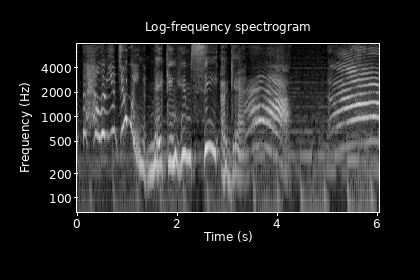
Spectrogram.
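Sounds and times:
speech: 0.7 - 4.4
man screaming in pain: 3.4 - 4.3, 5.0 - 6.0.

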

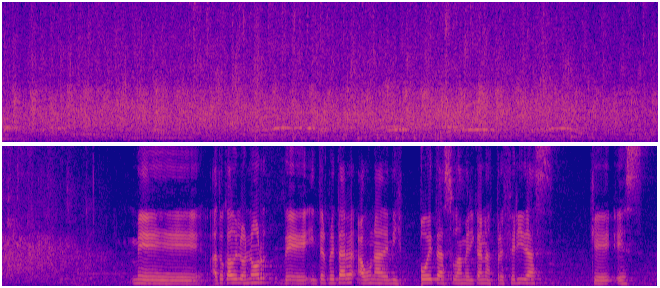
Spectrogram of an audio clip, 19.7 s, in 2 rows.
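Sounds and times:
audience applause: 0.0 - 11.2
speech: 11.8 - 12.3, 13.0 - 18.1, 18.7 - 19.5.

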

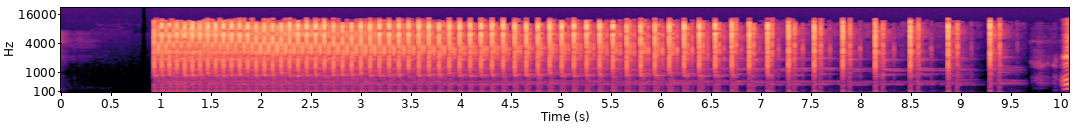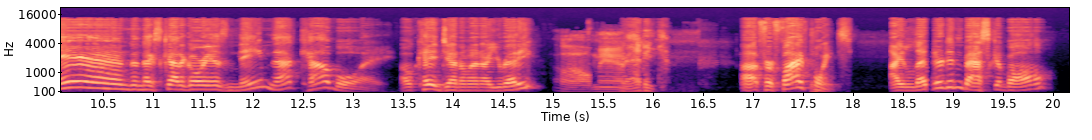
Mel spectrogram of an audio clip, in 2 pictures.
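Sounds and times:
game show prize wheel spinning with clicking ticks: 0.9 - 9.7
speech: 10.0 - 16.2, 16.9 - 20.0.

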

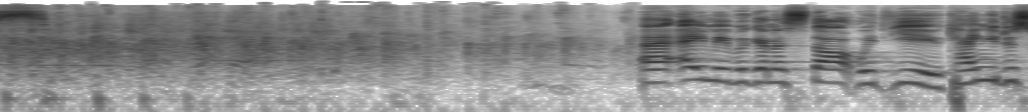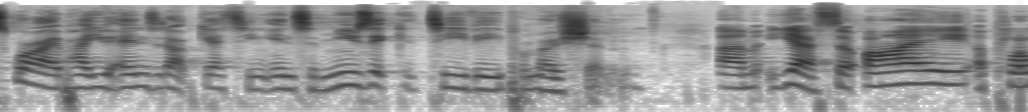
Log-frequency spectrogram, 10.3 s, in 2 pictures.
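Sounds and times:
audience applause for the panel: 0.0 - 3.3
speech: 3.3 - 10.2.

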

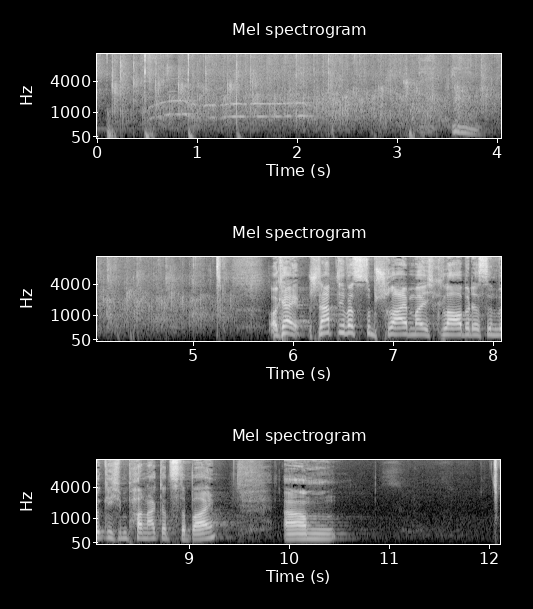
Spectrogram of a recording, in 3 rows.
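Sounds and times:
audience applause: 0.0 - 5.8
speech: 3.6 - 4.0, 5.8 - 10.6.

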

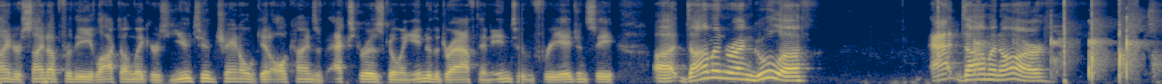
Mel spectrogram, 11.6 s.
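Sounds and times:
speech: 0.0 - 8.2, 9.3 - 10.7
clapping: 9.7 - 11.6.

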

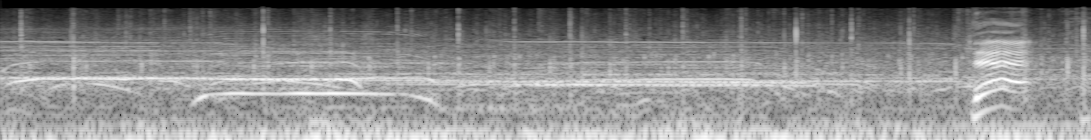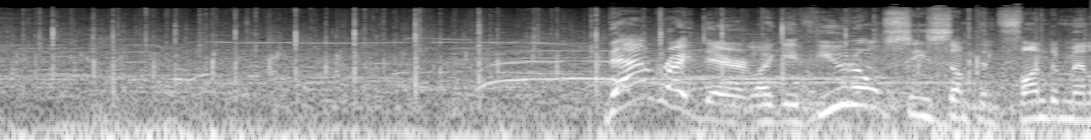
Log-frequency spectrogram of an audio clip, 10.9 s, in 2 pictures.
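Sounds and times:
crowd applauding at the Seattle Pride Parade: 0.0 - 10.9
speech: 4.8 - 5.3, 8.5 - 10.9.

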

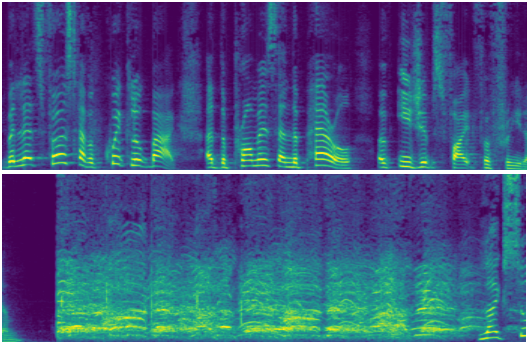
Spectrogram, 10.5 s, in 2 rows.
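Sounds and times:
speech: 0.0 - 6.9, 10.0 - 10.4
massive crowd chanting in a square: 5.8 - 10.4.

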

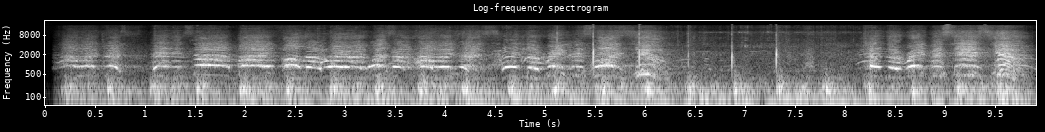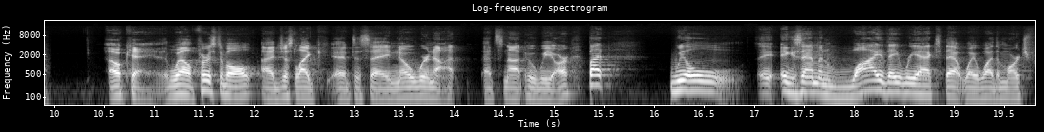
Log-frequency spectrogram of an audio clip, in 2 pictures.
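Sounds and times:
people saying poetry: 0.0 - 6.5, 8.1 - 10.0
people rapping: 0.1 - 6.7, 8.1 - 10.0
protest crowd yelling: 0.1 - 10.0
speech: 10.6 - 19.8.

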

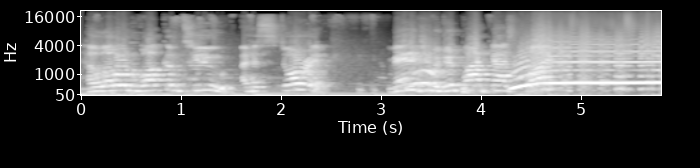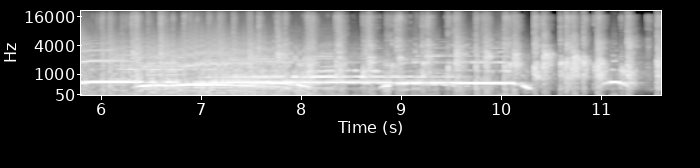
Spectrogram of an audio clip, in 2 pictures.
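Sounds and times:
speech: 0.1 - 9.4
live audience in San Francisco whooping and shouting: 4.3 - 10.4
live audience in San Francisco clapping: 5.8 - 11.6.

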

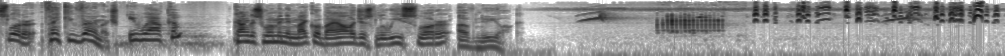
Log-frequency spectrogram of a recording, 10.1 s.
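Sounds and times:
speech: 0.0 - 5.2
red-cockaded woodpecker calling: 5.7 - 10.0.

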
